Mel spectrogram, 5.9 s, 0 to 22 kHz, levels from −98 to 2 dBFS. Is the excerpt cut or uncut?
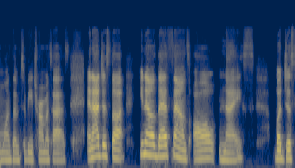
uncut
